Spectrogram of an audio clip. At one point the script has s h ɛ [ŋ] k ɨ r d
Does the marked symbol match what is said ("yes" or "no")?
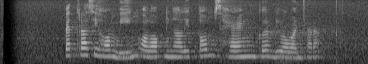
yes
